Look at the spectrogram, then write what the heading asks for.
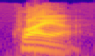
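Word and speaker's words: choir: ख्वाया। ख्वाया इसको बोलते हैं, इसमें आर थोड़ा सा साइलेंट रहता है।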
